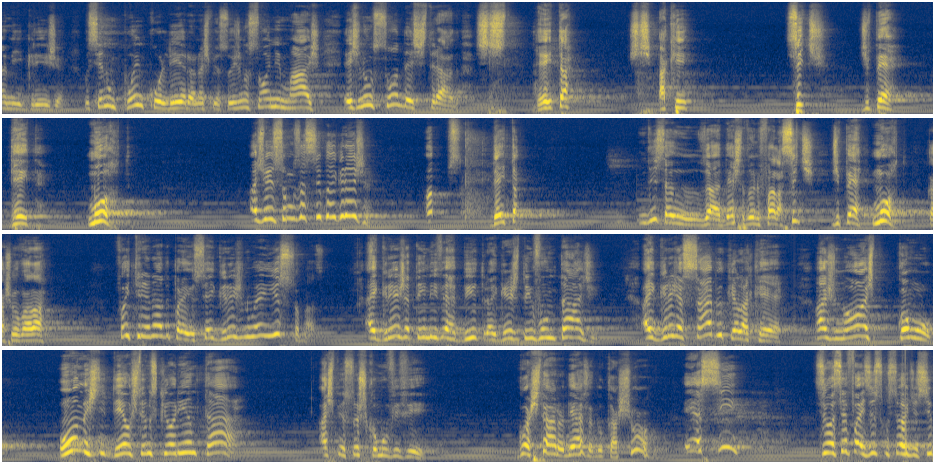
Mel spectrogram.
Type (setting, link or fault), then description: setting, large echoing room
